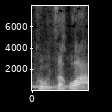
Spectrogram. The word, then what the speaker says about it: Kurzawa: Adesso è Kurzawa la pronuncia, tanto ormai entra Dumbia, la partita da seguire diventa per forza quella della Juve.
